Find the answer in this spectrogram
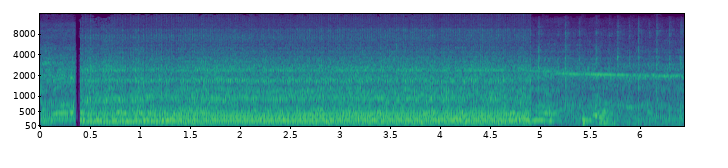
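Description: An engine running steadily, stopping abruptly about five seconds in.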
